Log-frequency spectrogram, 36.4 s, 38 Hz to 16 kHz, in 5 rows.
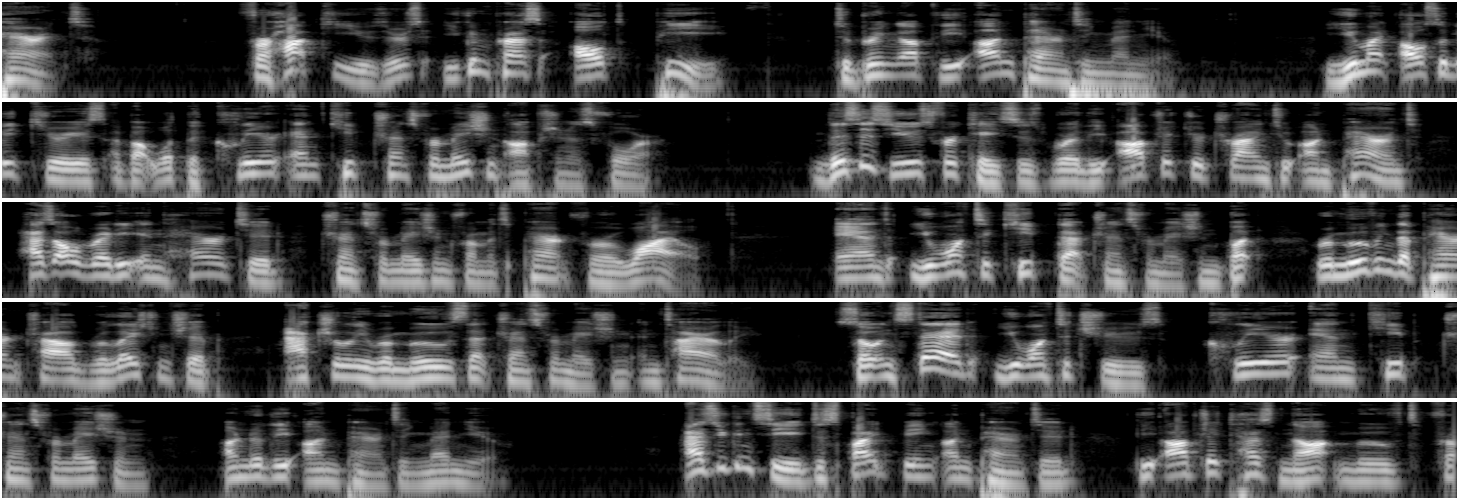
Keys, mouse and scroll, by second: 3.7 alt+p, 13.3 ctrl+z, 14.1 click, 14.4 g, 17.7 g, 18.2 r, 18.7 r, 19.9-23.0 typing, 24.3 click, 27.6 right click.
